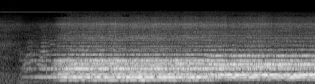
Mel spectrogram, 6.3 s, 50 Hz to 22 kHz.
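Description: Roland Lucina AX-09 keytar playing a held chord that swells in about half a second in and then sustains steadily. Its lowest note drops out about four seconds in while the upper notes ring on.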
